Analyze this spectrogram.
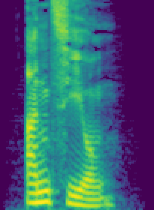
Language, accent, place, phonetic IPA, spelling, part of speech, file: German, Germany, Berlin, [ˈanˌt͡siːʊŋ], Anziehung, noun, De-Anziehung.ogg
- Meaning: attraction; pull; draw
